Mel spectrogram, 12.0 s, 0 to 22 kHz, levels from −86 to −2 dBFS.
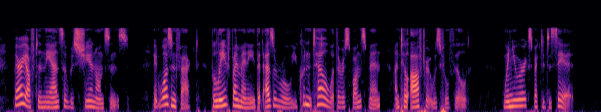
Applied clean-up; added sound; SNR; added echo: none; none; none; none.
